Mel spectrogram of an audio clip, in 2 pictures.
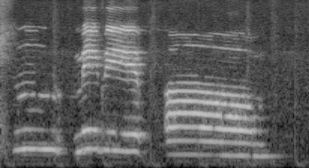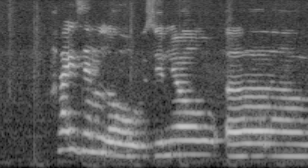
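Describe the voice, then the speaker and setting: In a Portuguese accent, a woman speaks at a fairly high pitch with ordinary pitch variation. Music plays behind her, and there is audible room echo. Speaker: music track judge. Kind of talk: panel critique. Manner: halting.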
